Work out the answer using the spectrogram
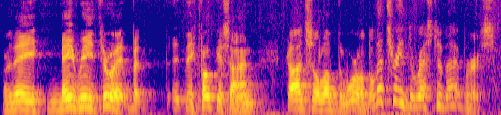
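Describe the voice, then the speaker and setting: A man preaching a sermon, reading scripture slowly and rising to emphatic bursts on key words. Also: sits high, animated, gravelly, dark tone, rough recording.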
